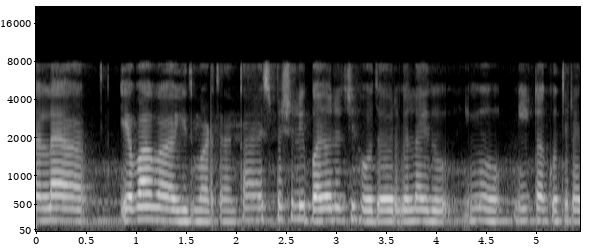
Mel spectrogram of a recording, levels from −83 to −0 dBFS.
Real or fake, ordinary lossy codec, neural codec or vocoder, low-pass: fake; none; codec, 16 kHz, 6 kbps, DAC; none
